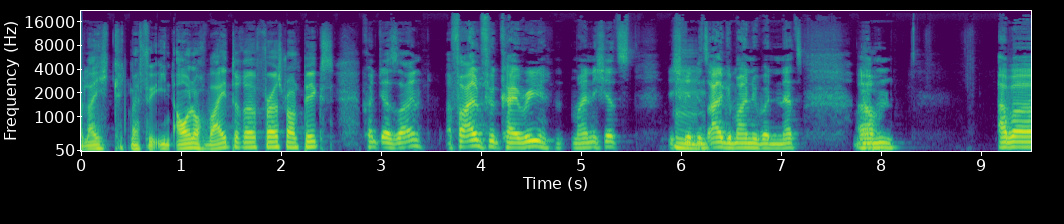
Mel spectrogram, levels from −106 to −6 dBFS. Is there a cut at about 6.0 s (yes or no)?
no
